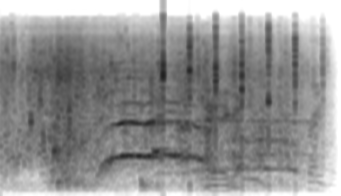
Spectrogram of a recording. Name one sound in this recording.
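People cheer and whoop nearby.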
